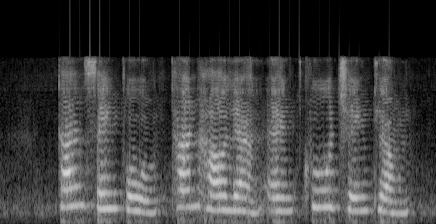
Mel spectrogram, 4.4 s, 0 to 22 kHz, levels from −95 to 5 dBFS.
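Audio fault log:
throughout Speex codec: the encoder runs near its lowest quality, which fits roughly 6 kbps, starving the excitation, so speech sounds hoarse and noisy.
0.10 to 4.29 s periodic USB or driver dropouts: the driver stalls every 0.1 s and skips a tiny fraction of a millisecond, leaving regular ticks wherever signal is present.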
